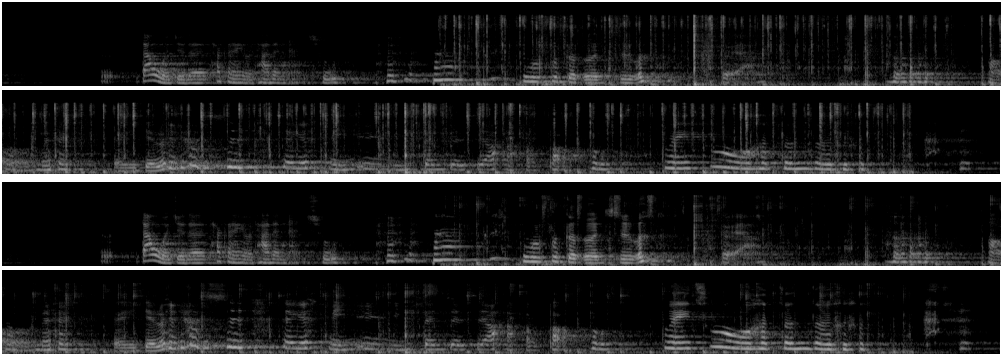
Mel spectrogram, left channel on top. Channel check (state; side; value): normal; both; correlation 0.23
